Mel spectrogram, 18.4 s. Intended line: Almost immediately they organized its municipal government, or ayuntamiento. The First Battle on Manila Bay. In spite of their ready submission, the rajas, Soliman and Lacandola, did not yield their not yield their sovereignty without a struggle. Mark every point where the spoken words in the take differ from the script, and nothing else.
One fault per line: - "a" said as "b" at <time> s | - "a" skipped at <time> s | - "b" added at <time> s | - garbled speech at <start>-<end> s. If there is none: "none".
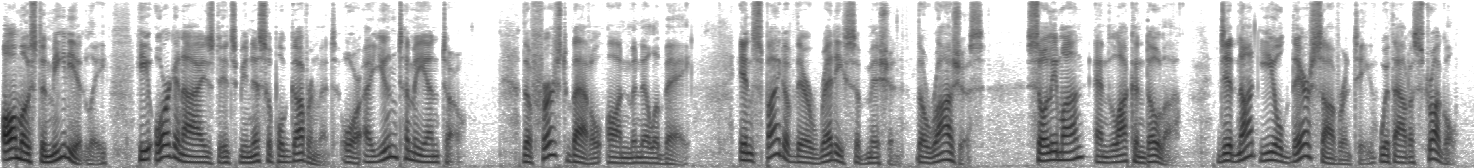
- "they" said as "he" at 1.7 s
- "not yield their" skipped at 16.4 s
